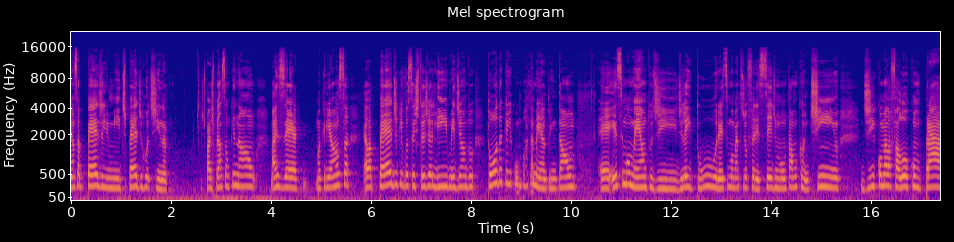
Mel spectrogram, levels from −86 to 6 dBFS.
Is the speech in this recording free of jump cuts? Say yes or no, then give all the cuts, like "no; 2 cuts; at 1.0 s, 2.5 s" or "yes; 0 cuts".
yes; 0 cuts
